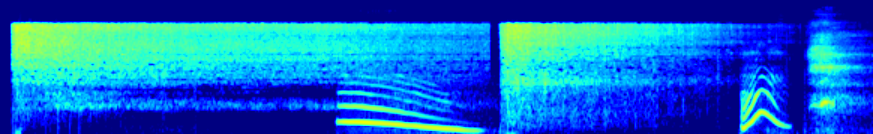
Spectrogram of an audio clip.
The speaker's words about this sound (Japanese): 今度は少し、この焼き石で焼いてからいただきましょう。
